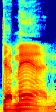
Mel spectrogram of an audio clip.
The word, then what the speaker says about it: Dman: He wants to be called Dman, pronounced de man, as Anna says it.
